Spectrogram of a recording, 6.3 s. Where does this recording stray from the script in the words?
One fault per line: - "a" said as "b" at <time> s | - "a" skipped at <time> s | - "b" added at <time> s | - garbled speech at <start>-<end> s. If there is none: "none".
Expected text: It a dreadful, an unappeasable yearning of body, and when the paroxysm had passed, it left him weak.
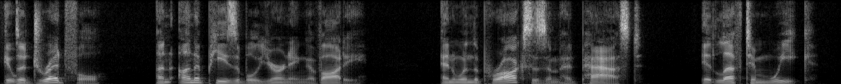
none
